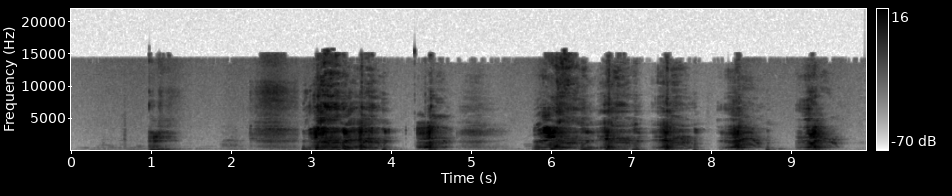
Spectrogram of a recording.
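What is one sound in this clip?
A middle-aged man speaks calmly and closely into a microphone.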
